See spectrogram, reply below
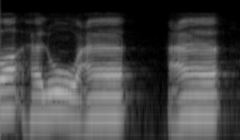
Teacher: الألف هنا مرققة لأن العين قبلها مرققة، نقول هلوعا ليس هلوعا، ونمد الألف بمقدار حركتين لا أكثر من هذا، هلوعا.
